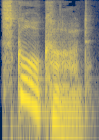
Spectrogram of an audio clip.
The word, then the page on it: scorecard: British English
